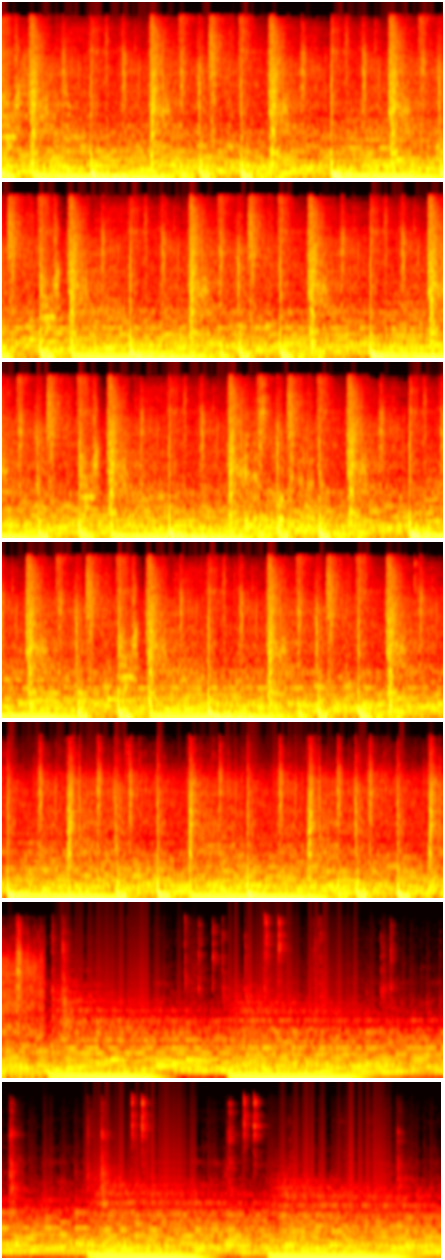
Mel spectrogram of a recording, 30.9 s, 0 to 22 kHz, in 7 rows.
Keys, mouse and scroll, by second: 4.4 ctrl+z, 4.9-5.9 shift+middle drag, 6.2 middle click, 6.7 shift+middle click, 7.7 middle click, 8.2 shift+middle click, 9.6 middle click, 10.2 scroll down 2, 10.6 middle click, 11.1 shift+middle click, 12.4 middle click, 13.5 shift+middle click, 15.3 ctrl+l, 18.3 shift+middle click, 19.0 middle click, 19.7-21.2 shift+middle drag, 22.4 alt+c, 24.3 shift+middle click, 24.7 click, 25.2 shift+middle click, 26.4 Tab, 27.5 Tab, 27.7 click, 28.9 shift+click, 30.3 Tab.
